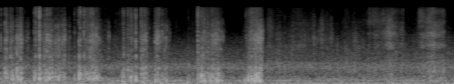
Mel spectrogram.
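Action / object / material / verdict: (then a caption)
scrape / foam kitchen sponge with green scouring pad / foam / none. A hand-sized, solid yellow foam kitchen sponge with a green scrub layer is rubbed and scratched with long black nails along its foam side and edges. Soft, dull scraping bursts come in an irregular rhythm, mostly low in tone with a little bright hiss. The strokes grow quieter and smoother toward the end.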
